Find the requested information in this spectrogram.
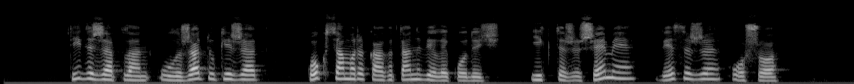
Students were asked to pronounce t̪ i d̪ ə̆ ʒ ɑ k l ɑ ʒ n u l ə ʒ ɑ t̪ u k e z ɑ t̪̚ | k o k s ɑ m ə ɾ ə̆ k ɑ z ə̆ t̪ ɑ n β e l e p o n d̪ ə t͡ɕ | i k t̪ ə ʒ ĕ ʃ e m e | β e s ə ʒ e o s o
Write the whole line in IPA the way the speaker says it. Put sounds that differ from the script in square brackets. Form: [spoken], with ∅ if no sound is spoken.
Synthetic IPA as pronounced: t̪ i d̪ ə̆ ʒ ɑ [p] l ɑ [∅] n u l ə ʒ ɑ t̪ u k e [ʒ] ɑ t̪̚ | k o k s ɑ m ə ɾ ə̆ k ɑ [ɣ] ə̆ t̪ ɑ n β e l e [k] o [∅] d̪ ə t͡ɕ | i k t̪ ə ʒ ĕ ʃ e m e | β e s ə ʒ e o [ʃ] o

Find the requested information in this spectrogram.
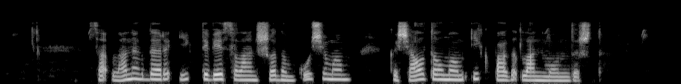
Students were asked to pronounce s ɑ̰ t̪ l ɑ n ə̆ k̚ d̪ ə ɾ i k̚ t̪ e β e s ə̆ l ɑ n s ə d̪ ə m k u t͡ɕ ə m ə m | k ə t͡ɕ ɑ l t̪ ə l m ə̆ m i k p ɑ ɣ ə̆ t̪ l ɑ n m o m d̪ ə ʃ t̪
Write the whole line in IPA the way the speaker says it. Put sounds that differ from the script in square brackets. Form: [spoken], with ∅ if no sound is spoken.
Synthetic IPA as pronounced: s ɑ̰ t̪ l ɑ n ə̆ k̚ d̪ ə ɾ i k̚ t̪ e β e s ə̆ l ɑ n [ʃ] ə d̪ ə m k u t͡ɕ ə m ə m | k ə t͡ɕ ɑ l t̪ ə l m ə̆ m i k p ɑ ɣ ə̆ t̪ l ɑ n m o [n] d̪ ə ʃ t̪

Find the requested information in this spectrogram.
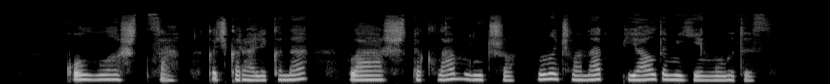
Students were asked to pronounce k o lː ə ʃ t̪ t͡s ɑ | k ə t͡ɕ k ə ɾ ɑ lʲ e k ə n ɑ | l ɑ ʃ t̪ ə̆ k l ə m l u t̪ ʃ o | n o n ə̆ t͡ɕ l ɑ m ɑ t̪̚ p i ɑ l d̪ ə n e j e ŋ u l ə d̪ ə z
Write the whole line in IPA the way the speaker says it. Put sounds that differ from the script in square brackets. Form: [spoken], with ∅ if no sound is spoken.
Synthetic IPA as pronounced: k o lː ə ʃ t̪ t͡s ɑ | k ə t͡ɕ k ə ɾ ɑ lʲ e k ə n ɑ | l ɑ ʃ t̪ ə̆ k l [ɑ] m l u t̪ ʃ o | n [u] n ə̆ t͡ɕ l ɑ [n] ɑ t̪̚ p i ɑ l d̪ ə [m] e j e ŋ u l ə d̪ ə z

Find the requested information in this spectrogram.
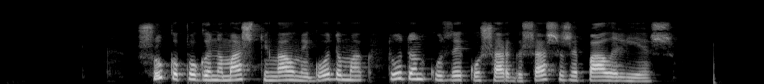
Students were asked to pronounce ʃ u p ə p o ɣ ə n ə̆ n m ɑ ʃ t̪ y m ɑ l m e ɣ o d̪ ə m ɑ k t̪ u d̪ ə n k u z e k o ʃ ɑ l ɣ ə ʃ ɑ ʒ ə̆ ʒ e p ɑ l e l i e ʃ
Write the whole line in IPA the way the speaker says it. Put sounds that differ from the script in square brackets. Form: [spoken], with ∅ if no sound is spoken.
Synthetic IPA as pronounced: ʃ u [k] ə p o ɣ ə n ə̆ [∅] m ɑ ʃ t̪ y [ŋ] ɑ l m e ɣ o d̪ ə m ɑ k t̪ u d̪ ə n k u z e k o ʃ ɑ [r] ɣ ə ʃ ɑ [ʃ] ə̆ ʒ e p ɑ l e l i e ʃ

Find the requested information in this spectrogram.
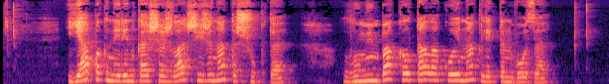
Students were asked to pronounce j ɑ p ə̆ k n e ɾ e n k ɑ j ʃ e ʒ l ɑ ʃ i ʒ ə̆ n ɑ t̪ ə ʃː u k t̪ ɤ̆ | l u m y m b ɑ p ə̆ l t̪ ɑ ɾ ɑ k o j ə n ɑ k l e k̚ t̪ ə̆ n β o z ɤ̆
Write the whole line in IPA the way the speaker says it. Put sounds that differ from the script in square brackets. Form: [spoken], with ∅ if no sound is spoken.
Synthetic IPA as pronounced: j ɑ p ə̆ k n e ɾ e n k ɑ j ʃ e ʒ l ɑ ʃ i ʒ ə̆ n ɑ t̪ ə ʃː u k t̪ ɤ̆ | l u m y m b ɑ [k] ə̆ l t̪ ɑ [l] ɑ k o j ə n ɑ k l e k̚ t̪ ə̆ n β o z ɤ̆

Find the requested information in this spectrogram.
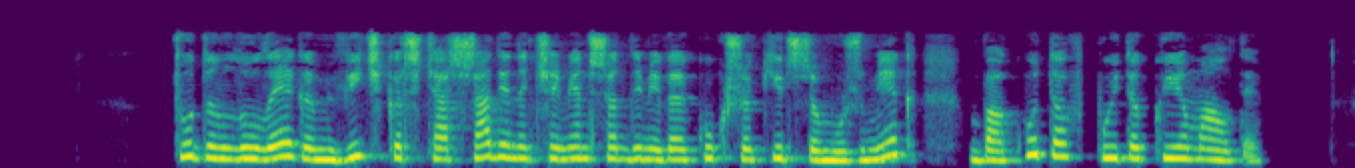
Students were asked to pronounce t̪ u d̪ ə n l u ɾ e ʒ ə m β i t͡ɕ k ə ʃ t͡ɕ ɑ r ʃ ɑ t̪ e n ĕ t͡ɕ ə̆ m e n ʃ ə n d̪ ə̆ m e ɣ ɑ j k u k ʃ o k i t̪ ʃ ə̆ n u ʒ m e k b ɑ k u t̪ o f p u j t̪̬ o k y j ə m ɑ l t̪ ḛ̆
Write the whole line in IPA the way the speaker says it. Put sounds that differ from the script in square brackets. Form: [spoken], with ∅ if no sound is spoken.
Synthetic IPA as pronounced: t̪ u d̪ ə n l u [l] e [ɣ] ə m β i t͡ɕ k ə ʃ t͡ɕ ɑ r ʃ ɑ [d̪] e n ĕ t͡ɕ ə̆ m e n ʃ ə n d̪ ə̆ m e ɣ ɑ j k u k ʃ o k i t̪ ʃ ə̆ [m] u ʒ m e k b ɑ k u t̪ o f p u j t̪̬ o k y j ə m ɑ l t̪ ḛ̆

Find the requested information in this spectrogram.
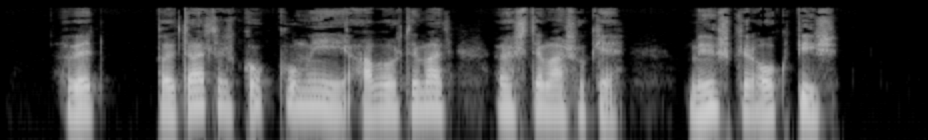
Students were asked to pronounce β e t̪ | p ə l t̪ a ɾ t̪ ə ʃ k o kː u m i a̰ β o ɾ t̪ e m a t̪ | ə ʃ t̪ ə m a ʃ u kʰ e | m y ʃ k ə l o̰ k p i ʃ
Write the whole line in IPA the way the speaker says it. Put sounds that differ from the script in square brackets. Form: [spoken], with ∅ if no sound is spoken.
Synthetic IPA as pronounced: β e t̪ | p ə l t̪ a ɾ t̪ ə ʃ k o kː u m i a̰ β o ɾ t̪ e m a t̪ | ə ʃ t̪ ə m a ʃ u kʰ e | m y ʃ k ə [ɾ] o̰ k p i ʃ

